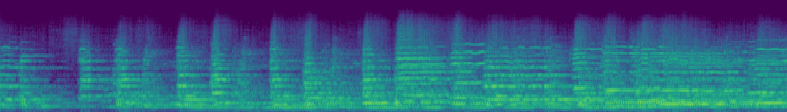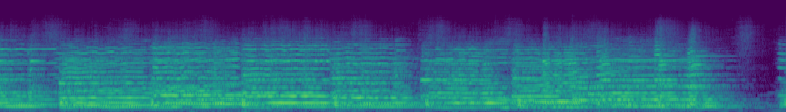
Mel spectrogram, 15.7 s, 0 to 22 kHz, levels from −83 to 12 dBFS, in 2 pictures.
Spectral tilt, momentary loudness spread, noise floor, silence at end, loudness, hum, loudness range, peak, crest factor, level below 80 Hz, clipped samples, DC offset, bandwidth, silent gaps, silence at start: -5 dB/octave; 7 LU; -40 dBFS; 0 s; -16 LUFS; none; 4 LU; -2 dBFS; 16 dB; -52 dBFS; under 0.1%; under 0.1%; 11 kHz; none; 0 s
